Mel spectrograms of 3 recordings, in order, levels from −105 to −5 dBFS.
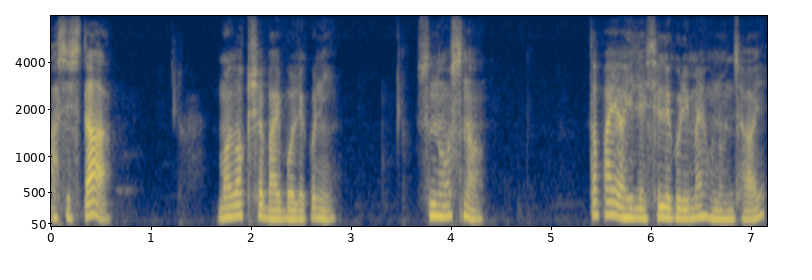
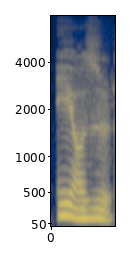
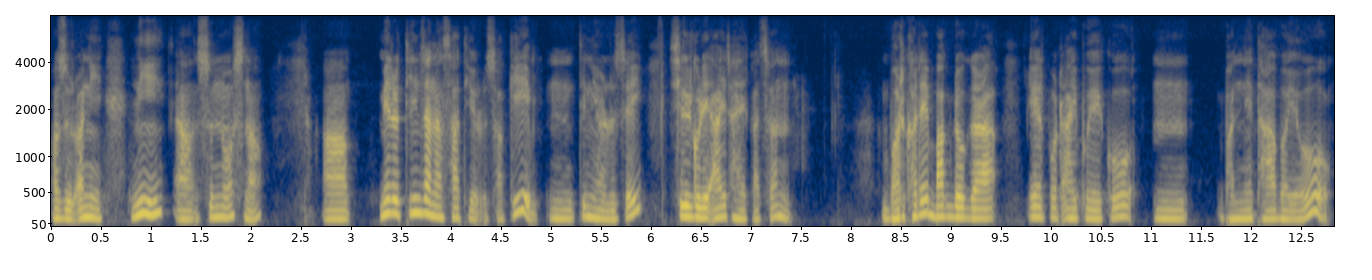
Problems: background sounds at intervals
